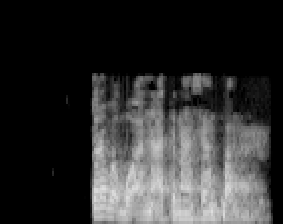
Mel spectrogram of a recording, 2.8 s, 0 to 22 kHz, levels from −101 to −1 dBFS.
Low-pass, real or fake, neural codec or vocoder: 5.4 kHz; real; none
